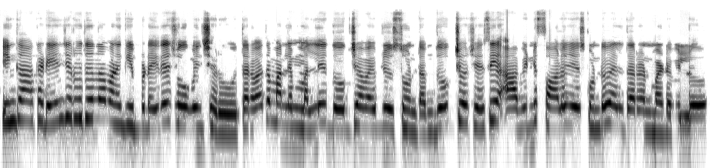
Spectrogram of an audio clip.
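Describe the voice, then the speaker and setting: A woman with a Telugu accent talks through a comic story at a fast clip, retelling each character's words in her own casual voice and slipping English words in. Her voice sits high, and the sound is dry and close. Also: darkish tone, dry recording, rough recording. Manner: quick, chatty retelling with English words mixed in. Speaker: manhwa recap narrator. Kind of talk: casual spoken recap narration.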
